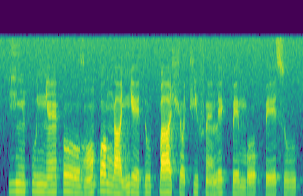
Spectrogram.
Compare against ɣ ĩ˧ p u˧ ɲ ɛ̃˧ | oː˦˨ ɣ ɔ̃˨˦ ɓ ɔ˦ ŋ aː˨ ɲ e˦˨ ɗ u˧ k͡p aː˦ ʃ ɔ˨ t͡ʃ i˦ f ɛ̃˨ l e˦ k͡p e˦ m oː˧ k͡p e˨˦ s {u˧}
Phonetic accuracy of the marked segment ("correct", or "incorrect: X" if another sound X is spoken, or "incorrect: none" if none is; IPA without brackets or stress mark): incorrect: u˦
